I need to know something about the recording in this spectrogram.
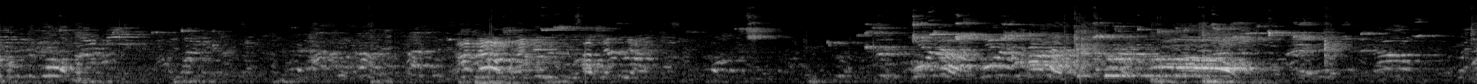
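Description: A basketball dribbled on a hardwood gym floor during live play, with shouted voices from players, coaches and spectators.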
